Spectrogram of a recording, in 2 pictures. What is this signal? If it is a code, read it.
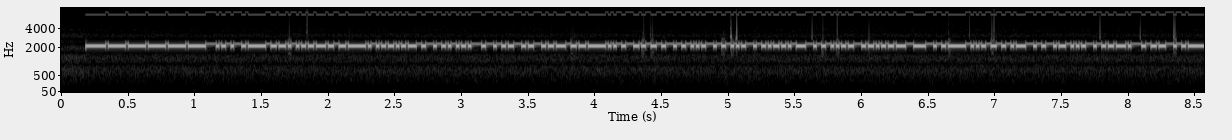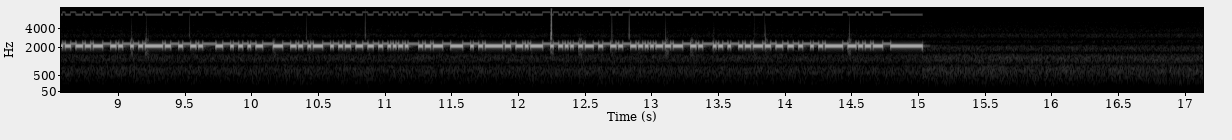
RTTY (50 baud, 170 Hz shift), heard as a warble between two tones, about 2200 Hz centre. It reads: PD2DJU DE AA0SNI R R FB RAJ. RIG HR 30 W, ANT LONG WIRE. WX SUNNY, 28 C.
